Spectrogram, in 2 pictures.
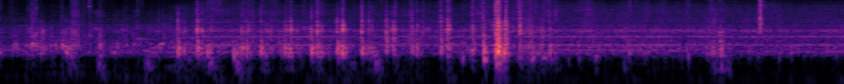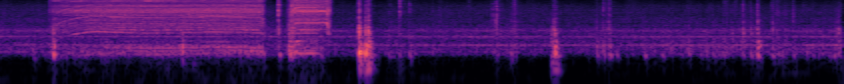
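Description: A drill drives screws through reinforced webbing patches on a boat, giving one steady, loud whirring burst of about a second among scattered clicks and handling taps.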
